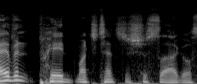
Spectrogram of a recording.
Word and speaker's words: Chisago: Two Rivers plays Chisago. Notice how I said that right? – Yes, you did.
